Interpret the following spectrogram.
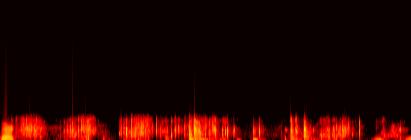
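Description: Footsteps crunching on packed snow, about two steps a second, with clothing rustling.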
